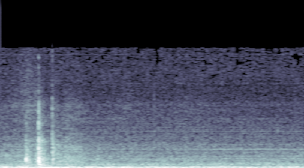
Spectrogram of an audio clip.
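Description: A few faint clicks from the computer's keyboard or mouse in the first half second, then a low, steady room hum.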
